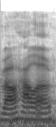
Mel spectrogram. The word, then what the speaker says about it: VA-11 HALL-A: entire finished game like Valhalla I did not phrase that correctly however it is fantastic it's spelled VA 11 hall a but you know if you just type in Valhalla then it'll show up and it's like an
